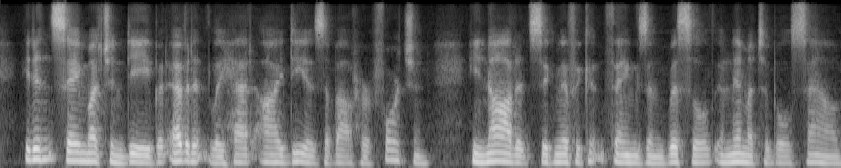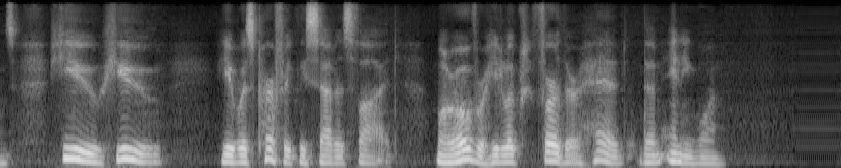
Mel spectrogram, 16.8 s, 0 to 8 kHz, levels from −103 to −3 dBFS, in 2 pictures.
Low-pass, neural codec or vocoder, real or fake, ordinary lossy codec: 7.2 kHz; codec, 16 kHz, about 1 kbps, DyCAST, with the encoder's durations; fake; Opus, 64 kbps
